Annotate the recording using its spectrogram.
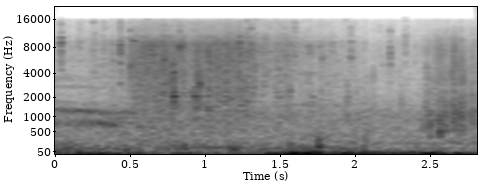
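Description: Hot coals clatter and tumble as they are poured out.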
